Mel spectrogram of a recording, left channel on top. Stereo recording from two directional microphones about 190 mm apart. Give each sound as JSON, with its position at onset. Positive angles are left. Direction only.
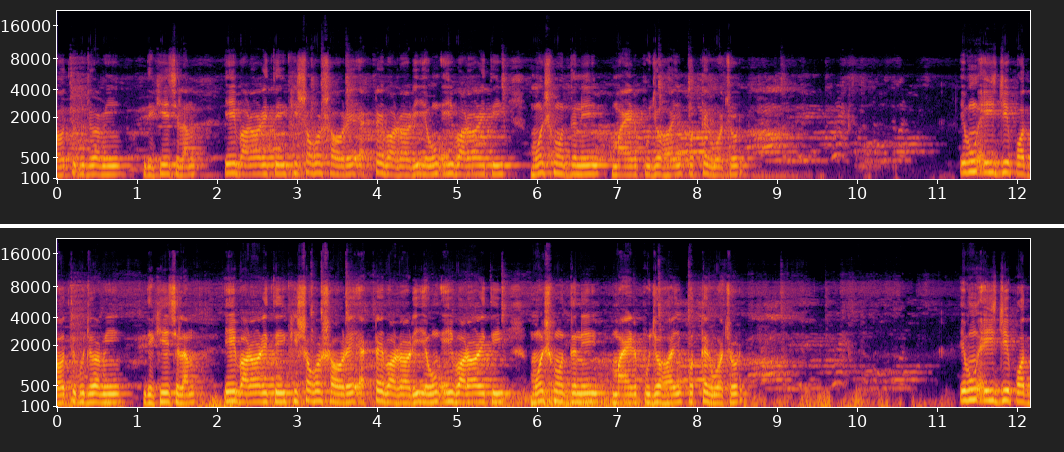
{"t": 0.0, "sound": "a man's voice", "side_deg": -25}
{"t": 11.3, "sound": "a man's voice", "side_deg": -20}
